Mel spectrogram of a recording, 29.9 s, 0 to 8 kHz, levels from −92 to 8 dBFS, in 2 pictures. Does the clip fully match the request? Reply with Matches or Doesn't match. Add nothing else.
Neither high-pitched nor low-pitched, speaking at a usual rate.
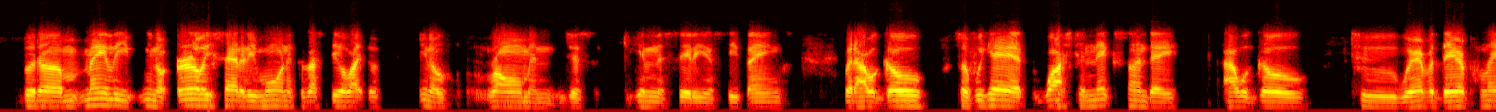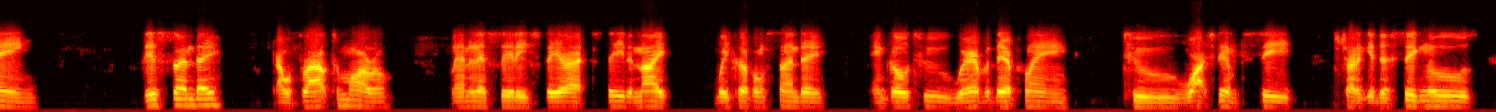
Doesn't match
